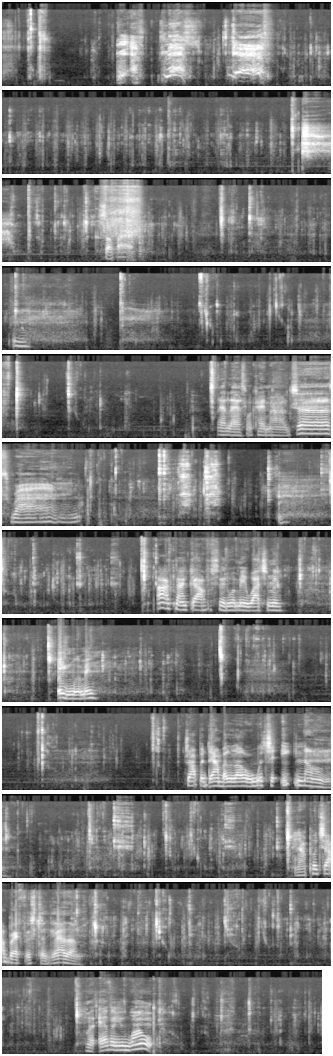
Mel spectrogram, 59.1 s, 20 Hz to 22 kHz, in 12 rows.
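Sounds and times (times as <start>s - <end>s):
person chewing with wet smacking: 0.0s - 3.4s, 4.1s - 23.9s, 25.8s - 32.3s, 33.7s - 42.2s, 44.4s - 55.7s, 56.5s - 59.0s
short voiced sound: 11.3s - 12.0s.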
